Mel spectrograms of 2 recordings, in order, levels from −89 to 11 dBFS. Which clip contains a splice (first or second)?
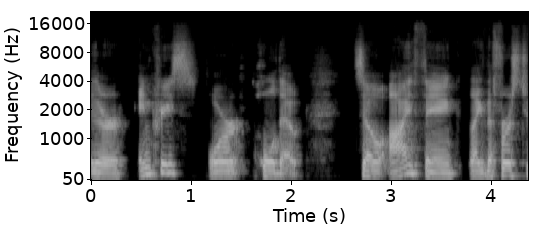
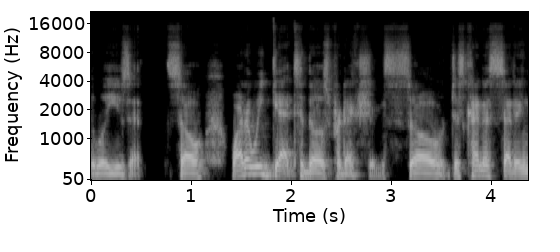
first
